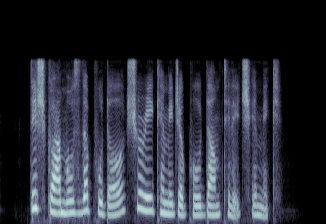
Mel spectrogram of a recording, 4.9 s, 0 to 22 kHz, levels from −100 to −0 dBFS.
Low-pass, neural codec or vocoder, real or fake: 7.2 kHz; codec, 16 kHz in and 24 kHz out, 0.4 kbps, LongCat-Audio-Codec, two codebook decoder; fake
